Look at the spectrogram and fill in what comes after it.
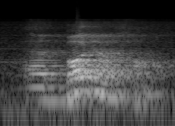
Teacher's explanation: la voyelle on se dénasalise devant les voyelles pour les cas de bon. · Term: dénasalisation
